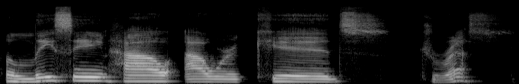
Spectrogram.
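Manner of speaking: drawn-out words, trailing into a whisper; slow, deliberating. Real, not acted. Guest picking one of three options, slow and hesitant. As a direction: stretch each word while still making up your mind. Guest slowly deciding on his pick.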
